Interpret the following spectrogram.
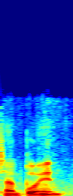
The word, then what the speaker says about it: Templin: Alright, this is Tapping the Travels, giving you a bumpy journey down the walls of Templin, Germany, pronounced Templin.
